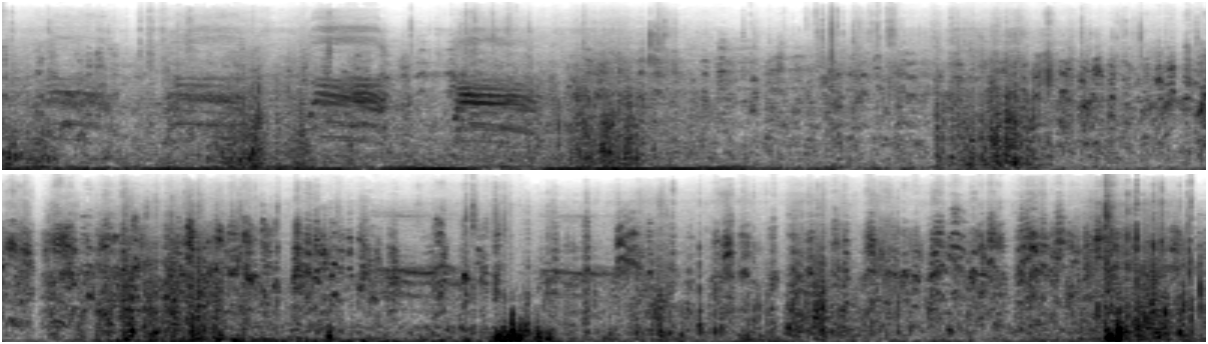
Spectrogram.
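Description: Crows and gulls calling. From about the middle there is close plastic-bag rustling as peanuts are shaken out.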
